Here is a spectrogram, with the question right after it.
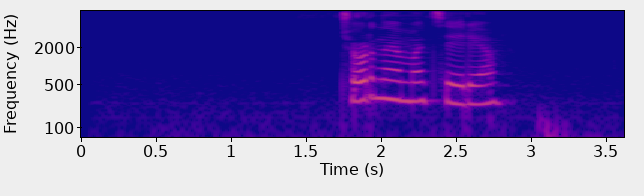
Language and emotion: Russian, neutral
